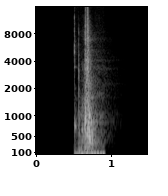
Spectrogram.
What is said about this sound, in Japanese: 鍵、閉じられてしまったわね。よかったの？これであなたは明日の朝までもう出られないわよ。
